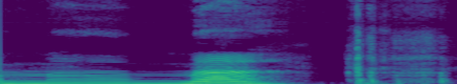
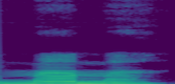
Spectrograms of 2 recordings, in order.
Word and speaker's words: mamá: escribir mamá m m acento en la a para que diga mamá si no tiene acentos hubiera de decir mamá el lápiz es para mi mamá y no se dice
